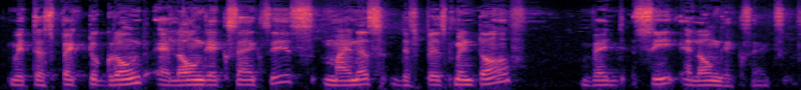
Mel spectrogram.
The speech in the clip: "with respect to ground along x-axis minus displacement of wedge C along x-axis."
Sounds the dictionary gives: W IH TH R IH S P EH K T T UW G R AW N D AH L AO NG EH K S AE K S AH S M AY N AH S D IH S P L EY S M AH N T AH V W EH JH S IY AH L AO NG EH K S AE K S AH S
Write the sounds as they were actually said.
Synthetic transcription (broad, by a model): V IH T R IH S P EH K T T UW G R AW N D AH L AO NG EH K S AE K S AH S M AY N AH S D IH S P L EY S M AH N T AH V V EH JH S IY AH L AO NG EH K S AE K S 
